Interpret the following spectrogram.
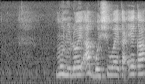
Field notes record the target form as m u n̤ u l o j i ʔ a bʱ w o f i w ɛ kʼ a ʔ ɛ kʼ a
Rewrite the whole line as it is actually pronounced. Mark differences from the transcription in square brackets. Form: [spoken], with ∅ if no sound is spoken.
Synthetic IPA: m u n̤ u l o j i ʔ a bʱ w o [ʃ] i w ɛ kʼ a ʔ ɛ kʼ a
